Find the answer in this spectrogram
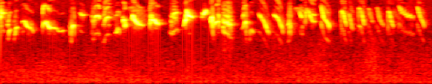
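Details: High, lively warbling song of an Oriental white-eye, from a master recording used to train birds: a steady stream of quick, thin, up-and-down sweeping notes that gradually softens toward the end.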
